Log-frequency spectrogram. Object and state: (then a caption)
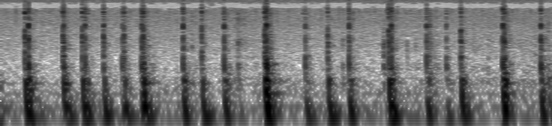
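Open paperback book pages. Short-nailed fingertips of both hands tap on the printed pages of a thick paperback book lying open on a table. Nineteen soft, dull, low thuds come in an uneven rhythm, each dying away almost instantly, with little brightness.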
